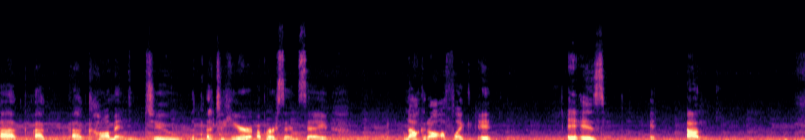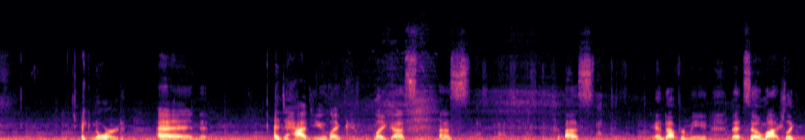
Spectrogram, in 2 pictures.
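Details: Actress whose stutter is real, not acted, speaking in a staged TV scenario: stuttering.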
